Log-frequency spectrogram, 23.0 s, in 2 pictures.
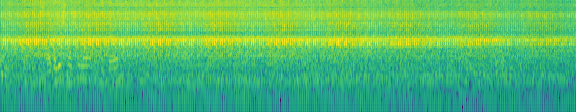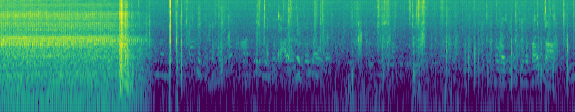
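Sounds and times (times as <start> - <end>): car engine idling: 0.0 - 14.6
car bonnet slamming shut: 13.8 - 14.5.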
